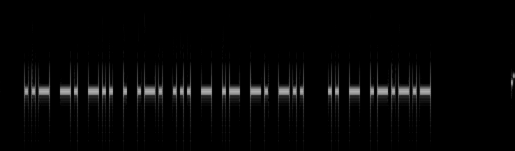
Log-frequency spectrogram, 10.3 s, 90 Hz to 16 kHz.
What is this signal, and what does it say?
Morse code, heard as a keyed tone, about 17 wpm, 700 Hz. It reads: UNDERSTAND IT.
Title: Sentences from Top 1400 Words 17wpm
